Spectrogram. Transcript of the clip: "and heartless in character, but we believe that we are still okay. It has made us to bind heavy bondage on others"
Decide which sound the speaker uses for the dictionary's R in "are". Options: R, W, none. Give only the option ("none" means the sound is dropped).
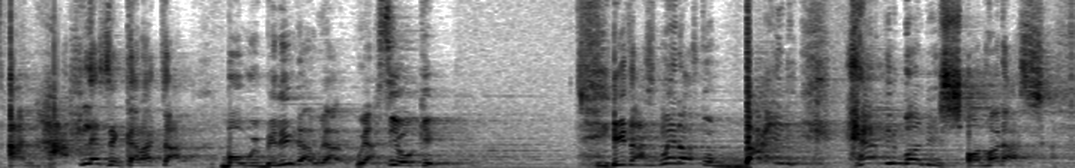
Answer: W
